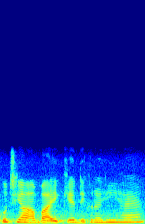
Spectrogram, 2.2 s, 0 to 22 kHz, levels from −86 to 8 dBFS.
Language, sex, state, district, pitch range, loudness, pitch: Hindi, female, Haryana, Rohtak, 210-225 Hz, -17 LUFS, 225 Hz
